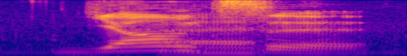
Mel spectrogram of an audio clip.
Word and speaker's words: Yangtze: Yangtze.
